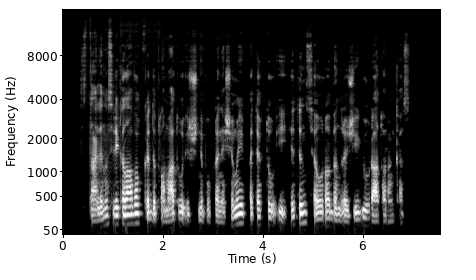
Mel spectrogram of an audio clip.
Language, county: Lithuanian, Alytus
